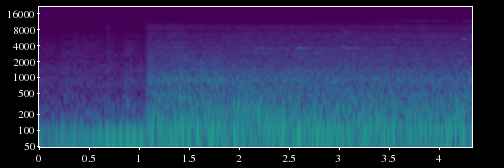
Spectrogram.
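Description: City street traffic noise, a steady wash of passing vehicles, which jumps suddenly louder about a second in.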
